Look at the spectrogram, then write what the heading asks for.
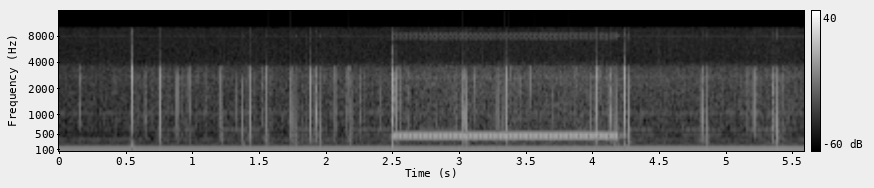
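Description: Touch-tone telephone dialing of a long-distance number while defeating a toll restriction: many quick, uneven tone beeps, broken by one steady tone lasting nearly two seconds midway, all over a constant low hum.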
